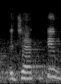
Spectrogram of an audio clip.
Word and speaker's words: adjective: Adjective बेटा, इसमें D silent होता है, इसको हम एडजेक्टिव बोलते हैं. डी साइलेंट होता है.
